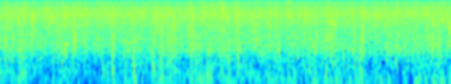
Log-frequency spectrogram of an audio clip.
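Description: Steady rain patters onto a tent, a dense hiss of countless drops with scattered sharper taps, constant throughout with no voices.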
